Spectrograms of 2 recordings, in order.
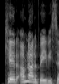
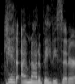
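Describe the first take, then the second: First: It is said in the speaker's normal voice. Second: It is said in a put-on snake voice.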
